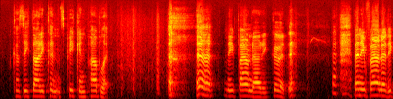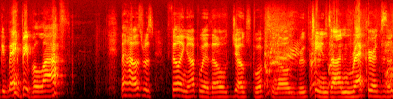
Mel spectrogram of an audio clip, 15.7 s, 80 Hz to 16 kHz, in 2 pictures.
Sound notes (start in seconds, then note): 3.3 Betty laughs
